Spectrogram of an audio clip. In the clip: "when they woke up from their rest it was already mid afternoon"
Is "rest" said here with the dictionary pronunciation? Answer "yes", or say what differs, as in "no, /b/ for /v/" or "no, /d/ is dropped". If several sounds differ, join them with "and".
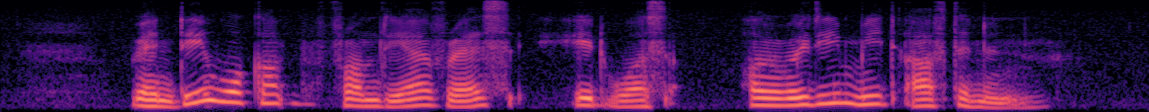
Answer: no, /t/ is dropped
